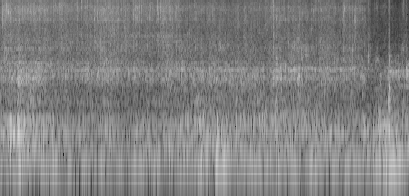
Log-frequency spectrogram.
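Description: Just-boiled water poured from an electric kettle, splashing into a stainless steel sink and running down the drain in a steady rush, with a low hum underneath.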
